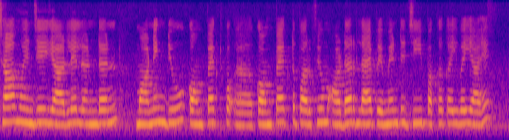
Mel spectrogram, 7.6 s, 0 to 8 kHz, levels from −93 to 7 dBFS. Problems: none marked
